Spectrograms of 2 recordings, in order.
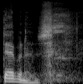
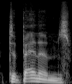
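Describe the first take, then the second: First: Debenhams said as DEB-en-ums; usual pronunciation. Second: Debenhams said as de-BEN-ums; mistaken pronunciation. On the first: Shown as a demonstration. Explaining what the couple wanted, DEB-en-ums for Debenhams. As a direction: stress the first syllable of Debenhams. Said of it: "they actually wanted Debenhams". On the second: Retold or imitated. Quoting a South African couple asking directions, de-BEN-ums for Debenhams. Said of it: "took me a while to work out".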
